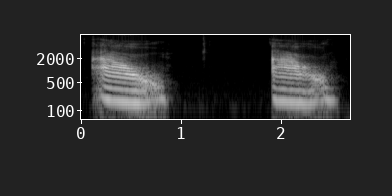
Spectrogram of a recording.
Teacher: So your lips are going to be wide open in a circle. And then they're going to move to rounded lips that are very tense. Ow, ow. And it's going to be a little smoother. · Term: the long ow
